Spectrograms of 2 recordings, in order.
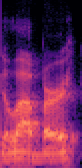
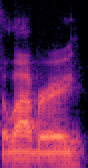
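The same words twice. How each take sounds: First: It is said in an East Tennessee accent. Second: It is said in a standard American accent.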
